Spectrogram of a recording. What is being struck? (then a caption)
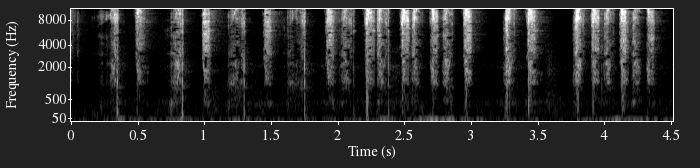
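Steel hair-cutting shears. A small, solid pair of steel barber shears is held in one hand close to the microphone, its blades opened and closed so they slide and rub against each other. This produces a quick series of around twenty bright, crisp metallic snips with a slight scraping edge, each dying away almost instantly. The sound is thin and high, with no low end.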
